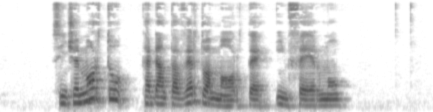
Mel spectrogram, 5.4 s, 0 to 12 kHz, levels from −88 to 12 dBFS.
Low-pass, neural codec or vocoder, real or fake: 10.8 kHz; none; real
